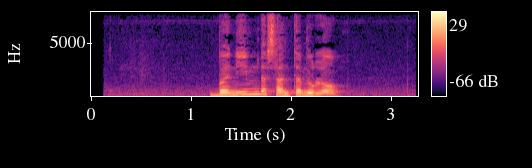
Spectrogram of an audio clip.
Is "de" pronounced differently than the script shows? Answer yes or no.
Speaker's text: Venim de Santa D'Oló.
no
